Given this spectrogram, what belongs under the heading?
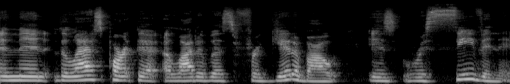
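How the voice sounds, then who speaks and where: The recording is very clean and the background silent. Her pitch varies in an ordinary way as this woman talks. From Barbados. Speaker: vlogger. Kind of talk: casual vlog monologue. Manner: conversational.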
